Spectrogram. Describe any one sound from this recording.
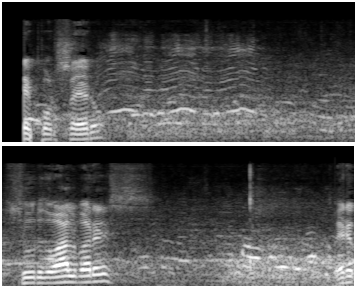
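A large crowd murmurs in a stadium.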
